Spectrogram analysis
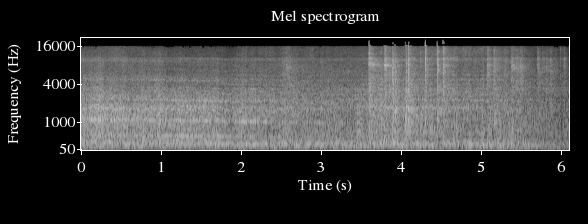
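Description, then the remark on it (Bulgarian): A metro train rumbles steadily through Iskarsko Shose metro station in Sofia, Bulgaria, its dense low roar constant throughout, with a burst of sharp metallic clacks and squeals from the wheels near the end. “Метростанция Искърско шосе е въведена в експлоатация на 2 април 2015 година.”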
